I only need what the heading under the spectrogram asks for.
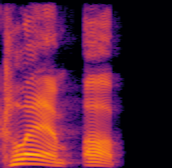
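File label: vocal male, Dance Vocals, spoken words; Best Service ProSamples vol.12; AKAI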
